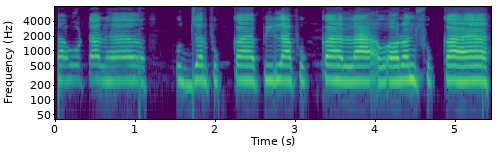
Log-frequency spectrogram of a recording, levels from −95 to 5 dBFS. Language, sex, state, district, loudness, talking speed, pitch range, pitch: Maithili, male, Bihar, Darbhanga, -21 LUFS, 130 wpm, 245-255 Hz, 250 Hz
